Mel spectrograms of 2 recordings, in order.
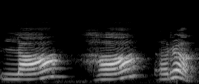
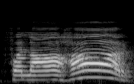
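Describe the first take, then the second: First: फलाहार drawn out very slowly; syllable by syllable. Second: फलाहार said whole and louder; whole word. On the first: Teacher sounding out फलाहार. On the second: Teacher blending फलाहार. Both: Shown as a demonstration. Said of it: "ऐसे ही".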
